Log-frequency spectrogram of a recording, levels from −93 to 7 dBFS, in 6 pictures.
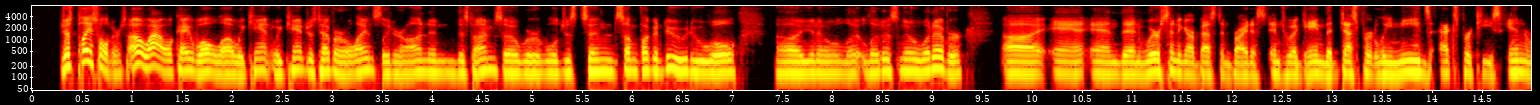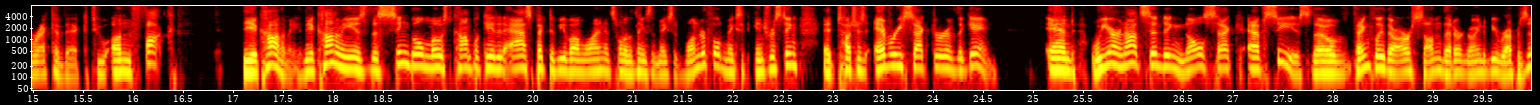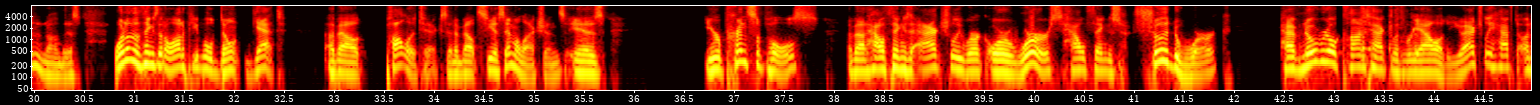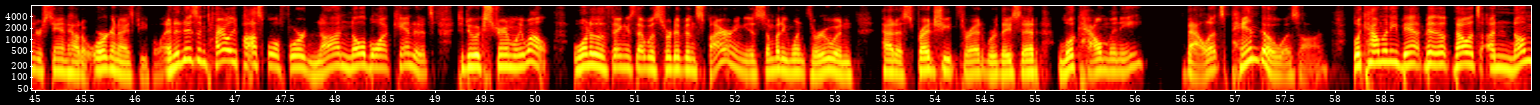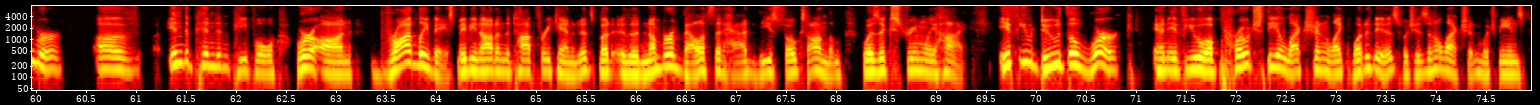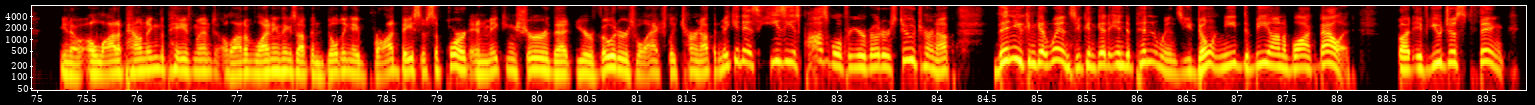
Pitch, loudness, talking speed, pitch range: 150 Hz, -21 LUFS, 220 wpm, 130-190 Hz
